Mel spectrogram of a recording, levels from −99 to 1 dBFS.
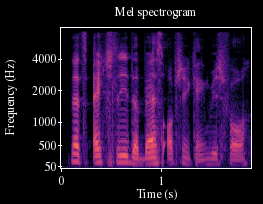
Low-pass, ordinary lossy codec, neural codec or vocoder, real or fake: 7.2 kHz; none; none; real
